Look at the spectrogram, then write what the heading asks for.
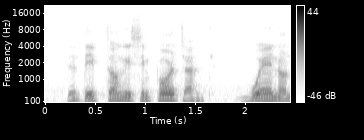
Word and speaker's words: bueno: Weno. The deep tongue is important. Weno, not bueno. It's weno. W. The deep tongue is pronounced together. The two vowels are pronounced together.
